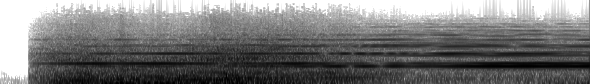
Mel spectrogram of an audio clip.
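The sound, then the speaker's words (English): Tsunami warning sirens sound across a city, in Honolulu. A loud, steady, sustained tone starts abruptly and holds for several seconds, its level dipping slightly midway. “That is the sound of the warning sirens just minutes ago in Honolulu, which is under a tsunami threat right now.”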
